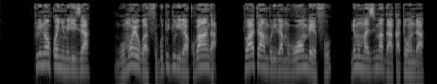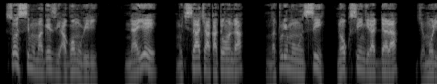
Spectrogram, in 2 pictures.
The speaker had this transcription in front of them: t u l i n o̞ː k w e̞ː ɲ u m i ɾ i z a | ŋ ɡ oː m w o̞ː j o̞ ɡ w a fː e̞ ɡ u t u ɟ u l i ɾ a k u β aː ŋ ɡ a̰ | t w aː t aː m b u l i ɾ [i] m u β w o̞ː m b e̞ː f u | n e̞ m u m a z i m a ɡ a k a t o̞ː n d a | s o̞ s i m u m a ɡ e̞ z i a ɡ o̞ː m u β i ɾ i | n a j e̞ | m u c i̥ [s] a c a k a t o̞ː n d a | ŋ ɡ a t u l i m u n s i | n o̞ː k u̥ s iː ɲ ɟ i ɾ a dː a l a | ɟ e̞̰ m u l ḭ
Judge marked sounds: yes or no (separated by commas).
no, yes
